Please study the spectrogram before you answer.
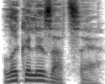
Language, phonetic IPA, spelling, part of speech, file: Russian, [ɫəkəlʲɪˈzat͡sɨjə], локализация, noun, Ru-локализация.ogg
- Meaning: localization (act of localizing)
